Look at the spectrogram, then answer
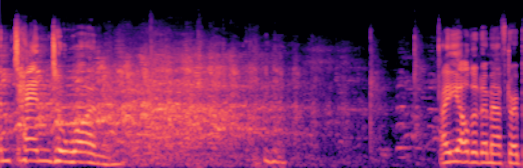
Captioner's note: audience laughing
